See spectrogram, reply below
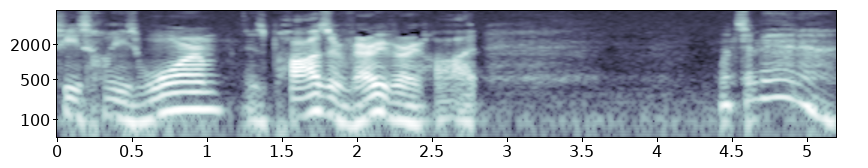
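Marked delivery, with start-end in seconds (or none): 4.4-5.1 high, soft coaxing voice to a cat; high cooing at the pet; pet talk. Real, not acted. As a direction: coax the cat gently, way up high. Asking the cat.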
